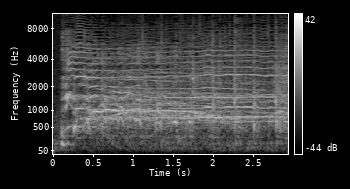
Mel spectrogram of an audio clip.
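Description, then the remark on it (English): In a live-action shot cut into a TV show, a crowd of children cheers and shouts together, loud and sustained, with shrill overlapping cries and a few bursts of clapping, continuous for about three seconds. “Oh, again, they cut to a live shot during the children cheering.”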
